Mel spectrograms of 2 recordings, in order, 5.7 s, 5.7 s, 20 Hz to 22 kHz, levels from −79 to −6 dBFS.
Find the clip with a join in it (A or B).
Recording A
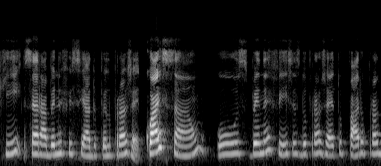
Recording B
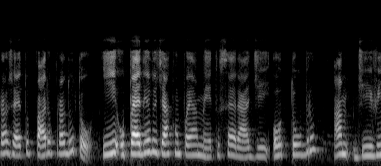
B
